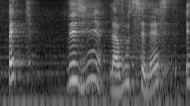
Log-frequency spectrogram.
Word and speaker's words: pet: Par exemple, ce signe, que l'on prononce PET, désigne la voûte céleste et se traduit par ciel.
